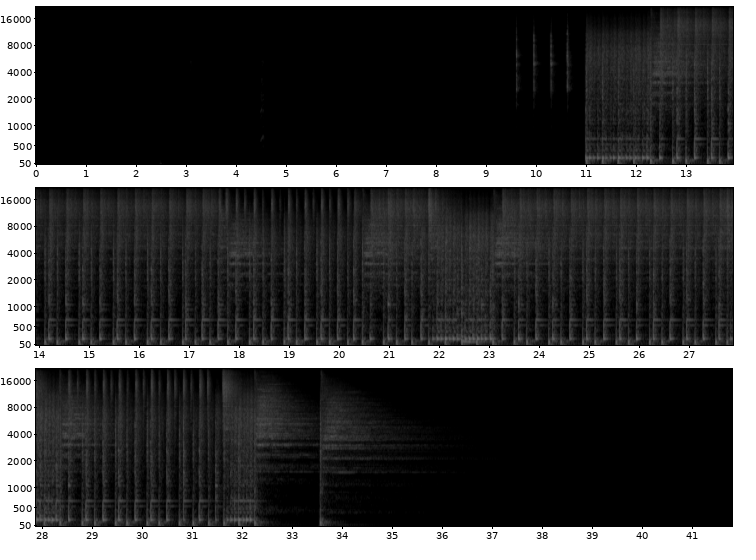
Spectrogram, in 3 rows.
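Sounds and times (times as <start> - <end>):
drums: 11.0 - 35.4.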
